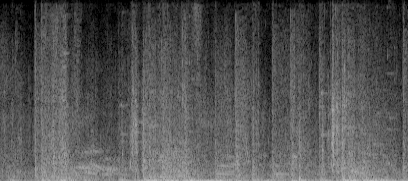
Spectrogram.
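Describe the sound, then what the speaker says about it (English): Rapid, dense gunfire from a Red Dead Online shootout crackles continuously for several seconds, loud and close, a sustained volley of overlapping shots with no pauses. "Somebody else is shooting at me."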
